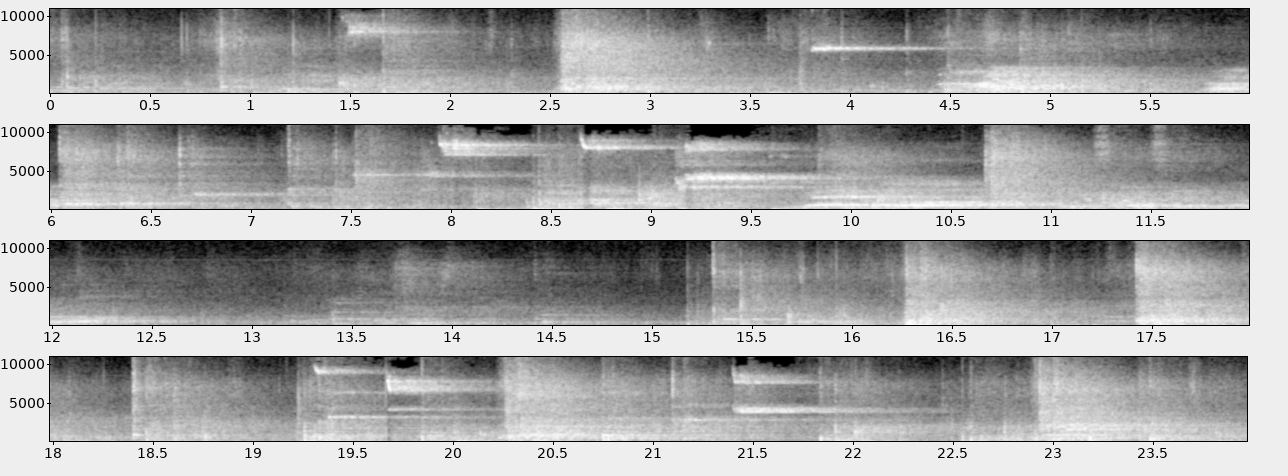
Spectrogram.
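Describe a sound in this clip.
Badminton rackets smack a shuttlecock in a large echoing hall.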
